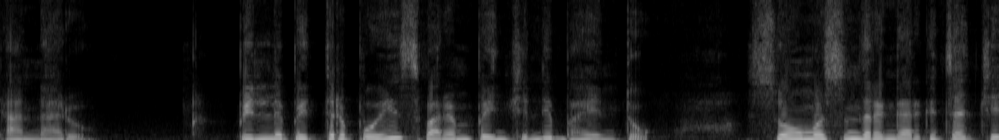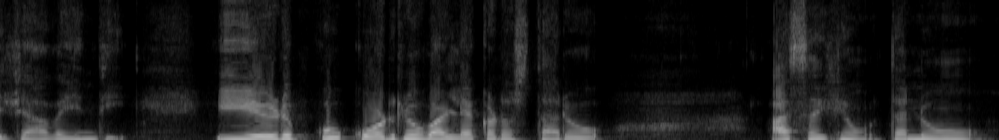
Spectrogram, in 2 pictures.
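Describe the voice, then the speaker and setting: A woman narrating a story in a measured, even reading. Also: a little high, no echo, clean studio sound.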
